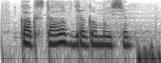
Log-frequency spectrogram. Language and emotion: Russian, neutral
